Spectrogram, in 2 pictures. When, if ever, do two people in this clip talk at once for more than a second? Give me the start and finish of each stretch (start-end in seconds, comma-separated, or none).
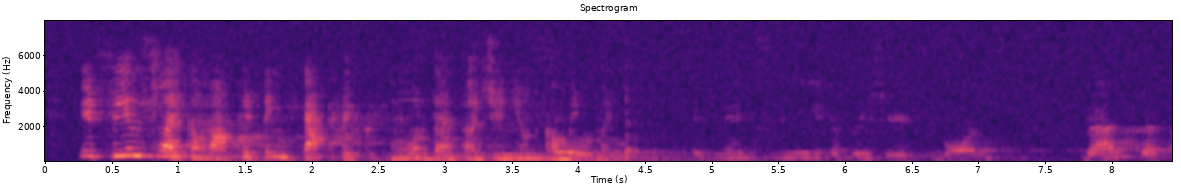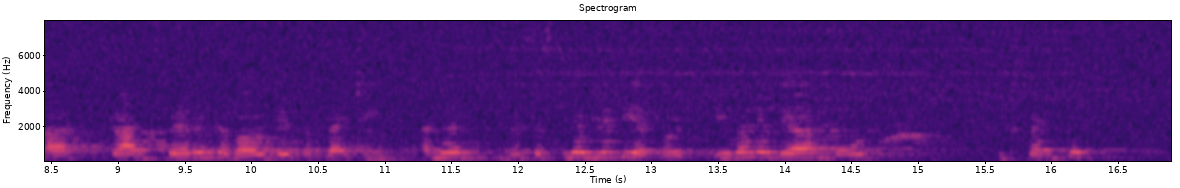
3.0-4.3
